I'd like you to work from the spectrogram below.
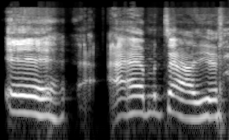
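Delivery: Italian accent. Shown as a demonstration. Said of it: "Okay, now do Italian".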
